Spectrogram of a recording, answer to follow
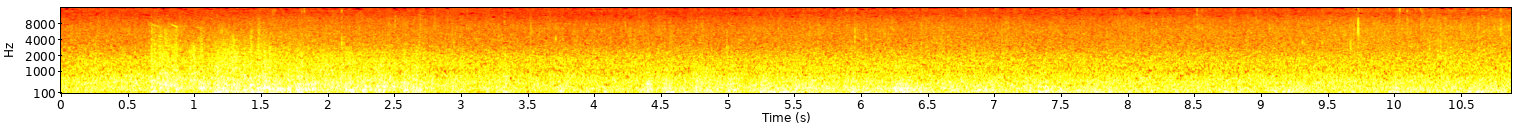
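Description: Steady rain and ocean surf, with a low rumble that swells about a second in and dies away over several seconds.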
